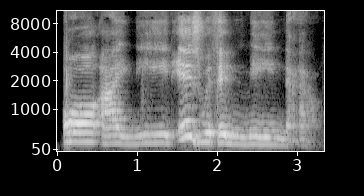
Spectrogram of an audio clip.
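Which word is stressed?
is. The stress is on "is".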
